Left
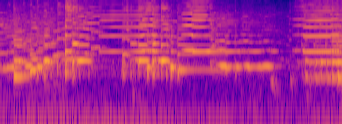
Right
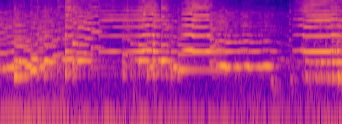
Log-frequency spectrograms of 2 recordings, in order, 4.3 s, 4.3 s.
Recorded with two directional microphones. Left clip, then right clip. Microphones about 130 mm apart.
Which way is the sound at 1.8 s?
45° left (ahead or behind).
